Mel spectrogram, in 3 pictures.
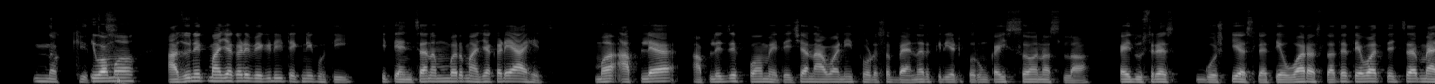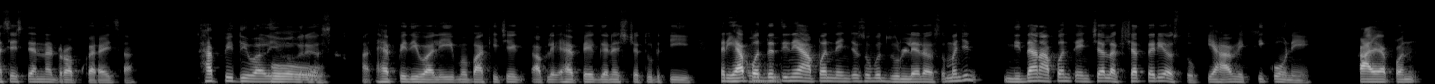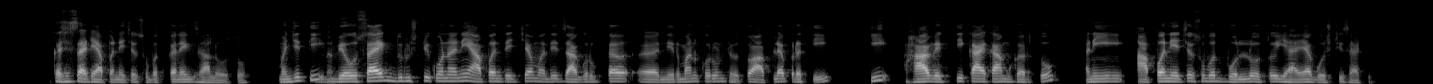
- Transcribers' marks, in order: other background noise; in English: "टेक्निक"; in English: "फर्म"; in English: "कनेक्ट"; tapping
- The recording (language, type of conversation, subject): Marathi, podcast, लक्षात राहील असा पाठपुरावा कसा करावा?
